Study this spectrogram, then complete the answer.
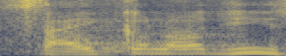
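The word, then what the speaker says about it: psychology: साइकोलॉजी सुना है साइकोलॉजी साइकोलॉजी की स्पेलिंग क्या होती है प एस वाय सी एच ओ एल ओ जी वा कैसा पढ़ते इसको साइकोलॉजी पढ़ते यह साइलेंट होता है इसको पढ़ते नहीं है यह रहा तो बोलेगा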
